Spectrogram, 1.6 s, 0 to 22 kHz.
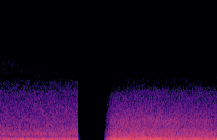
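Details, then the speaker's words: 2008 Yamaha Zuma 50 two-stroke scooter, first run after two weeks of rehab: low, steady two-stroke putter idling evenly, with wind noise and a brief cut in the recording; normal idle. "I've been waiting two weeks to hear this bike run and it's running"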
